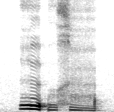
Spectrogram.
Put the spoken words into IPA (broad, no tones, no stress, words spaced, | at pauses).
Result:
ɦɪʔə̤ xæ̤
